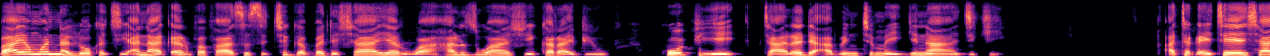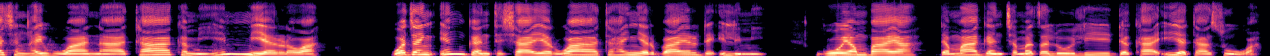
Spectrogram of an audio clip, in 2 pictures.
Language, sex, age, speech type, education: Hausa, female, 46-60, spontaneous, tertiary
